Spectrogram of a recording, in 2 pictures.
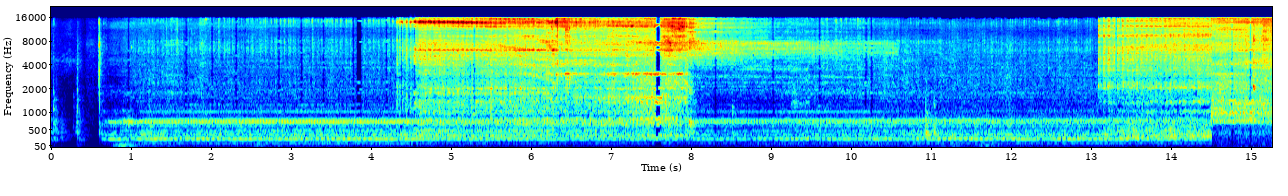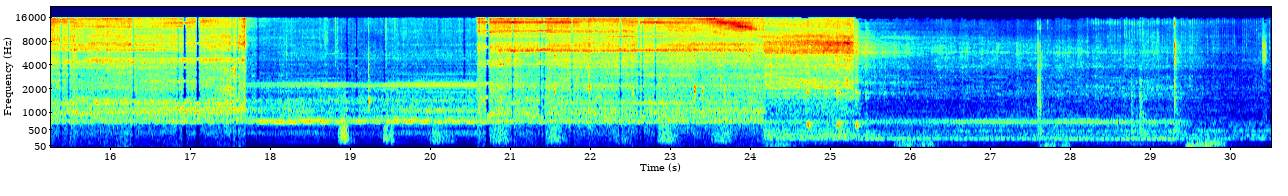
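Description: A bandsaw starts up and runs steadily. Its blade cuts through a 1x2 wooden board three times, each cut a few seconds long, adding a hiss of sawn wood over the motor hum as the stake is trimmed and its point is cut. The saw stops near the end.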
